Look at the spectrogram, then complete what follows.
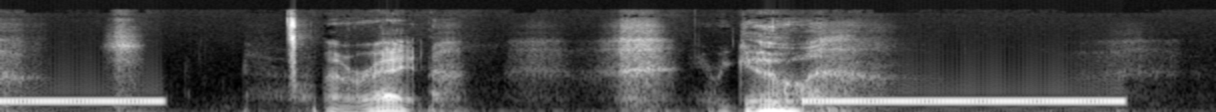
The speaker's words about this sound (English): So let's go ahead and dial her up.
